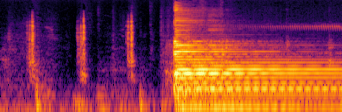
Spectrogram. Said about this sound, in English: That's the lab's grandfather clock chiming midnight. But at Menlo Park, that doesn't mean the day is wrapping up.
